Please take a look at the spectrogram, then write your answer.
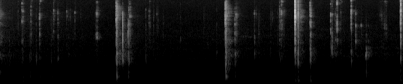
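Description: Code typed on a computer keyboard in a script editor: sparse, close key clicks in short irregular bursts with pauses between, quiet, with no talking.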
